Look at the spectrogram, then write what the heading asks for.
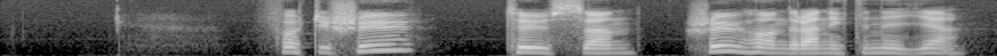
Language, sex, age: Swedish, female, 49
